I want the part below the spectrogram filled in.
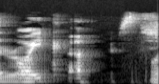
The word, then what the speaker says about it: Oikos: how do you say it? Oikos? – Okios. – Okios. – I don't know. – It's Oikos.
